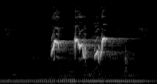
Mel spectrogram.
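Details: Bulbul song used as a lure with doubled phrases, here a single brief phrase of four liquid, bubbling whistled notes over a faint low hum.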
